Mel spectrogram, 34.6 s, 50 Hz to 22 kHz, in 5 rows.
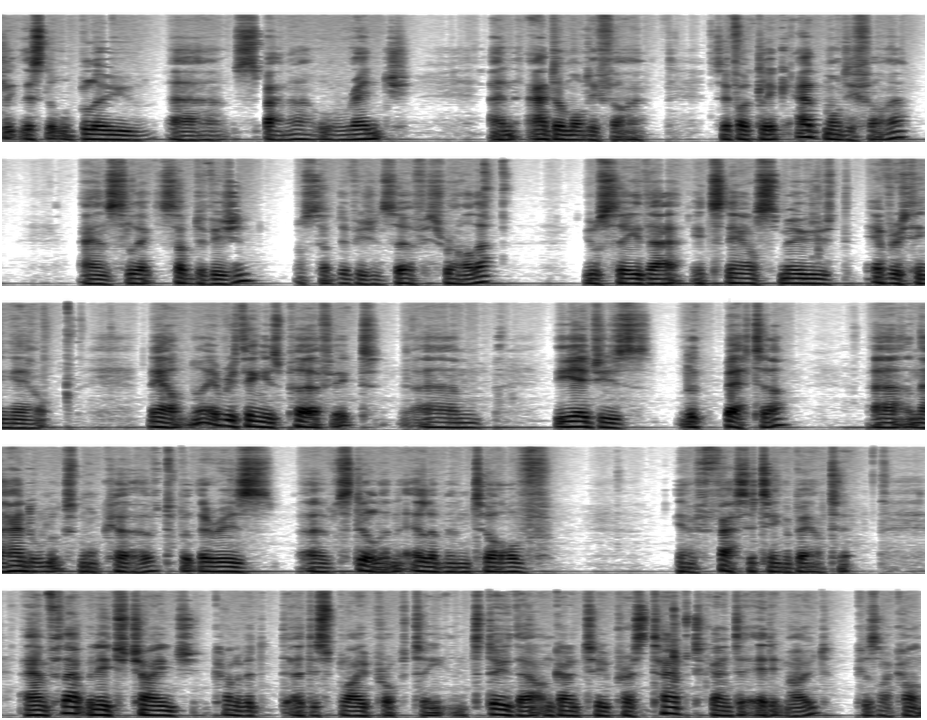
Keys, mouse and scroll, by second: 5.4-8.5 drag, 12.5-14.7 scroll up 2, 14.7-17.8 middle drag, 20.3-28.6 middle drag, 30.9-32.8 middle drag, 32.8 Tab.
